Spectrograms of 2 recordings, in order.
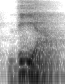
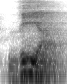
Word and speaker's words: wir: When you want to talk about we, you say wir. Wir. Wir. That means we. You see, it's written W, but the pronunciation is like a V.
